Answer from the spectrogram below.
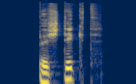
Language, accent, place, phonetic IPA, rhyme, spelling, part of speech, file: German, Germany, Berlin, [bəˈʃtɪkt], -ɪkt, bestickt, adjective / verb, De-bestickt.ogg
- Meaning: 1. past participle of besticken 2. inflection of besticken: second-person plural present 3. inflection of besticken: third-person singular present 4. inflection of besticken: plural imperative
